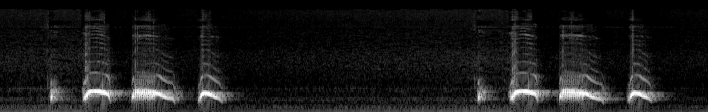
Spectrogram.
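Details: Local spotted dove from Indonesia in kuk satu style: two identical phrases about four seconds apart, each a short soft note leading into three resonant coos with a lengthened, falling middle coo. A low constant hum sits under the song.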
